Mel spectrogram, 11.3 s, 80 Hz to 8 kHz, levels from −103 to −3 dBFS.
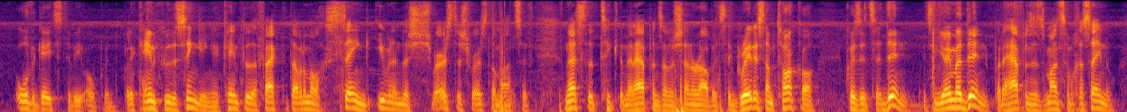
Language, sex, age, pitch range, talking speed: English, male, 30-49, 105-130 Hz, 300 wpm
